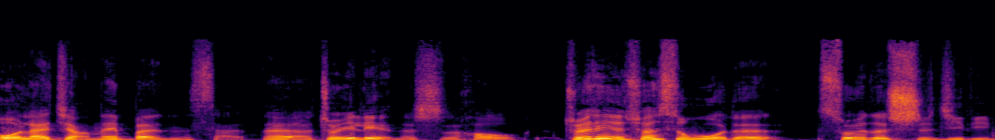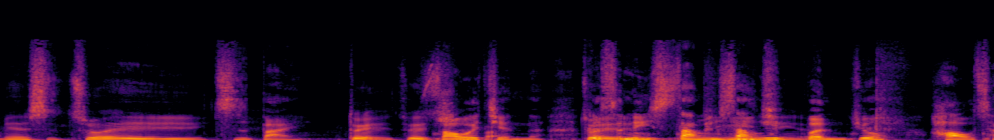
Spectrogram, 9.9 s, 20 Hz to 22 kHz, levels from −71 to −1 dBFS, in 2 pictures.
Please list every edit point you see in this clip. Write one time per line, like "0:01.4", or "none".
0:02.6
